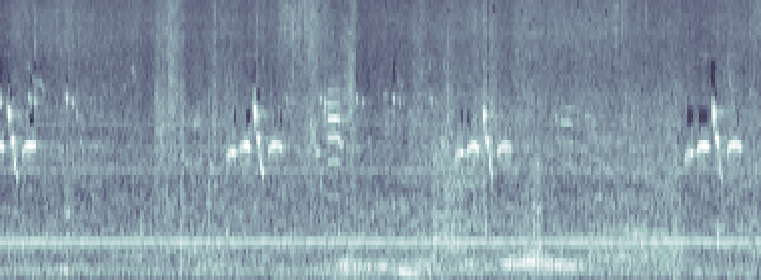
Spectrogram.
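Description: Wild birds calling in the bush, one repeating a short phrase of a few curling notes about every two and a half seconds, over a faint steady hum.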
